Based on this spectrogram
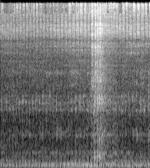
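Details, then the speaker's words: Quadrunner ATV-to-buggy build, engine very cold, air box disconnected (no intake connection): rough cold idle rises into a quick crisp rev and drops back. Revs right up, normal free revving. "There's no air, there's no connection to the air box. As you can hear, it revs right up. Very cold, too cold."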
